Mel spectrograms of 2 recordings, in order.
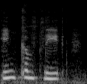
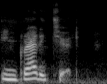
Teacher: the occurrence of ing is expected before velar consonant k, like incomplete, and g, like ingratitude. This is because saying in followed by hard k or g sound can be a bit awkward for us.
